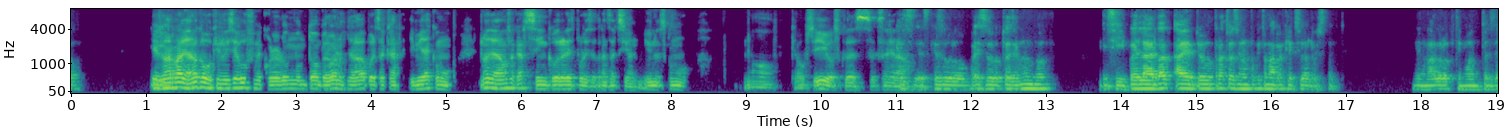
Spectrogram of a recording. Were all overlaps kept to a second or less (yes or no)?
yes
